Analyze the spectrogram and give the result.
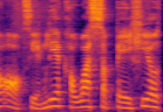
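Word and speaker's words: Spatial: ของ ผลิตภัณฑ์ เขา ออก เสียง เรียก เขา ว่า Special ที่ ไป ว่า พิเศษ เนี่ย ครับ แล้ว แต่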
